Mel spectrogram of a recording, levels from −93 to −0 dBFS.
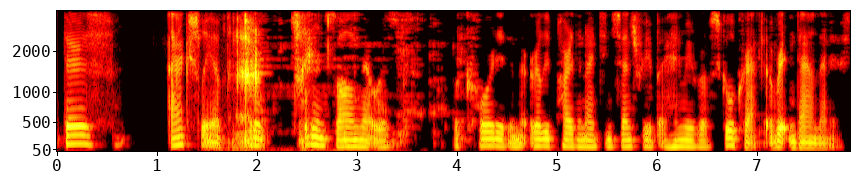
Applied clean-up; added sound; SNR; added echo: classical method Wiener filter.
